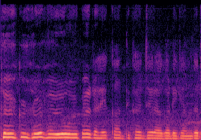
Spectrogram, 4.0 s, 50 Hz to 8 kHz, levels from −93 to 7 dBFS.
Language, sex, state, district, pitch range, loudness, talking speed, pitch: Hindi, female, Haryana, Jhajjar, 160-205 Hz, -17 LUFS, 120 wpm, 175 Hz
